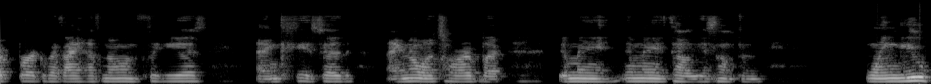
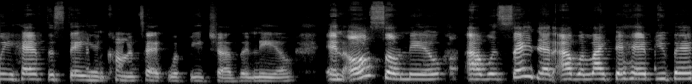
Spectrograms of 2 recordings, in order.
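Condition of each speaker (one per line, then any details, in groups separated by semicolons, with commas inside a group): Cerebral palsy; birth oxygen deprivation
No condition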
